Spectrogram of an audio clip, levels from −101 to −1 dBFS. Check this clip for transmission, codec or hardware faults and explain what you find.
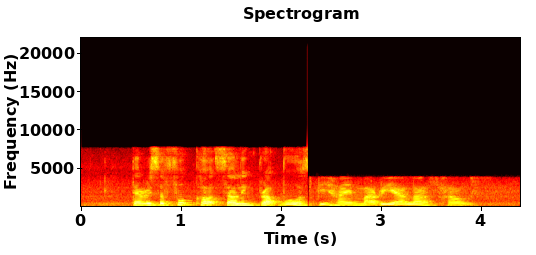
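One fault is present. At 2.26 s a 20 ms gap precedes dull, boxy speech with nothing above 3.8 kHz and faint new background noise. This is likely an input switched to a poorer device. A spectrogram shows the top band suddenly empty.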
